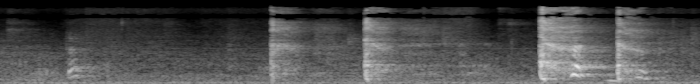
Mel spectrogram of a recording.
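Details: Toddler with a cold and ongoing cough, seen at the emergency room: four to five short, harsh coughs, the last two close together.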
